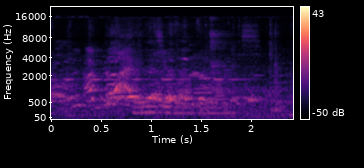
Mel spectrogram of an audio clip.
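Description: Background voices of people, including children, talking and playing in a busy public space, with no single clear speaker.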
